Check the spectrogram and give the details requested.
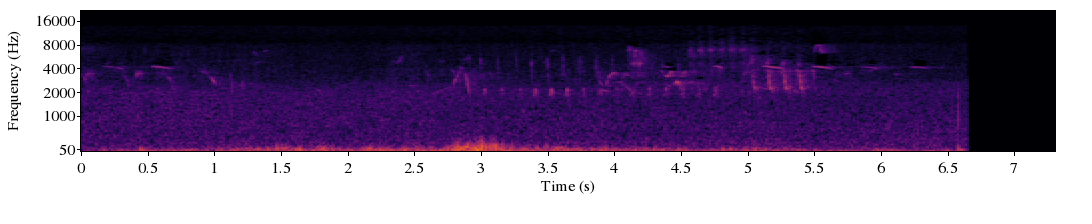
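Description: Small birds chirping and trilling, with quick falling calls and a fast run of repeated notes, over a low rumble that swells about three seconds in. The sound cuts off abruptly near the end.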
